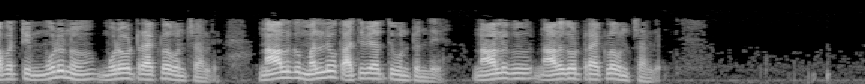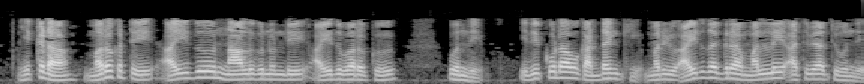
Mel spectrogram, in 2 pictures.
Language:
Telugu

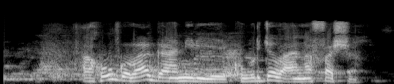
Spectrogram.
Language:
Kinyarwanda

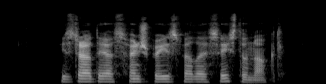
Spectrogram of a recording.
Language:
Latvian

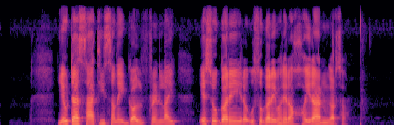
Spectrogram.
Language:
Nepali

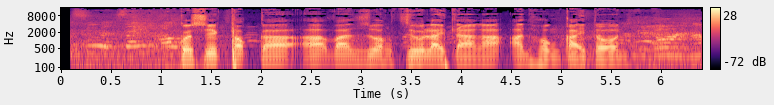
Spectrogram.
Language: Hakha Chin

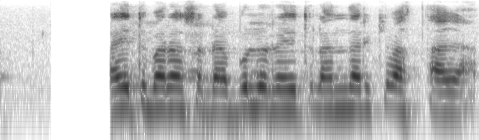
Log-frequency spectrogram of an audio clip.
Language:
Telugu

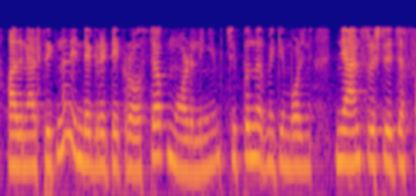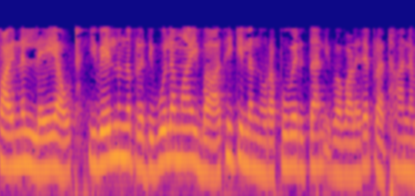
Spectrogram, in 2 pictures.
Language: Malayalam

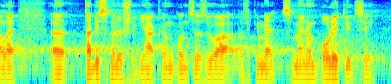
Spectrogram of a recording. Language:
Czech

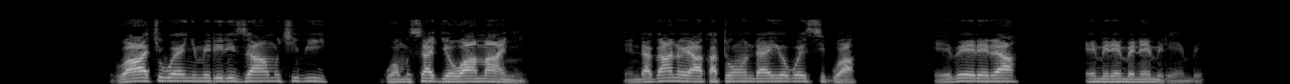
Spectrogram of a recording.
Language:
Ganda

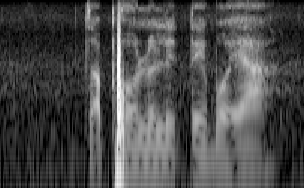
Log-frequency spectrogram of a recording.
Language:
Tswana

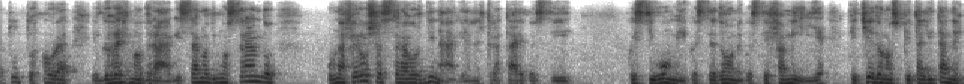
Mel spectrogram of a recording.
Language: Italian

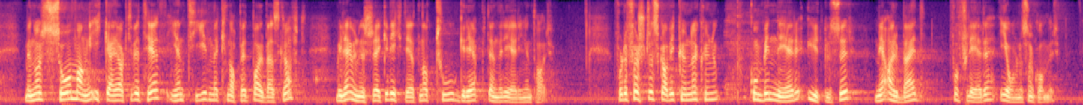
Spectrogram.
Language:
Norwegian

